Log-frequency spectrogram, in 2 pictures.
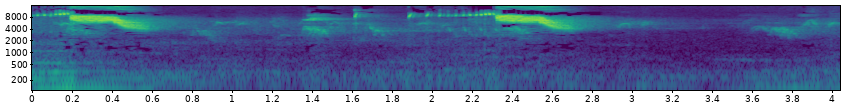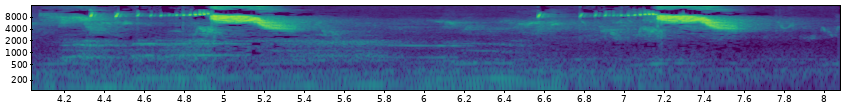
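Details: Captive blue-black grassquit from a breeder, singing. A short, very high, buzzy phrase repeats about every two and a half seconds, with low background rumble between phrases.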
